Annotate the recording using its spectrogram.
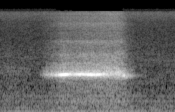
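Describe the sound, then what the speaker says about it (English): A single steady, high-pitched whistle blown for about a second, clear and close, then stopping. "she blew upon a silver whistle that hung around her neck"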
